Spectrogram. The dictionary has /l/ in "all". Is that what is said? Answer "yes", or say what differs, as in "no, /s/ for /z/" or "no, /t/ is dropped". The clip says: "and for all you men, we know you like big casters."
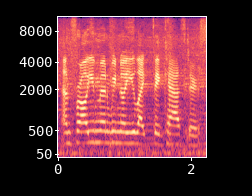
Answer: yes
